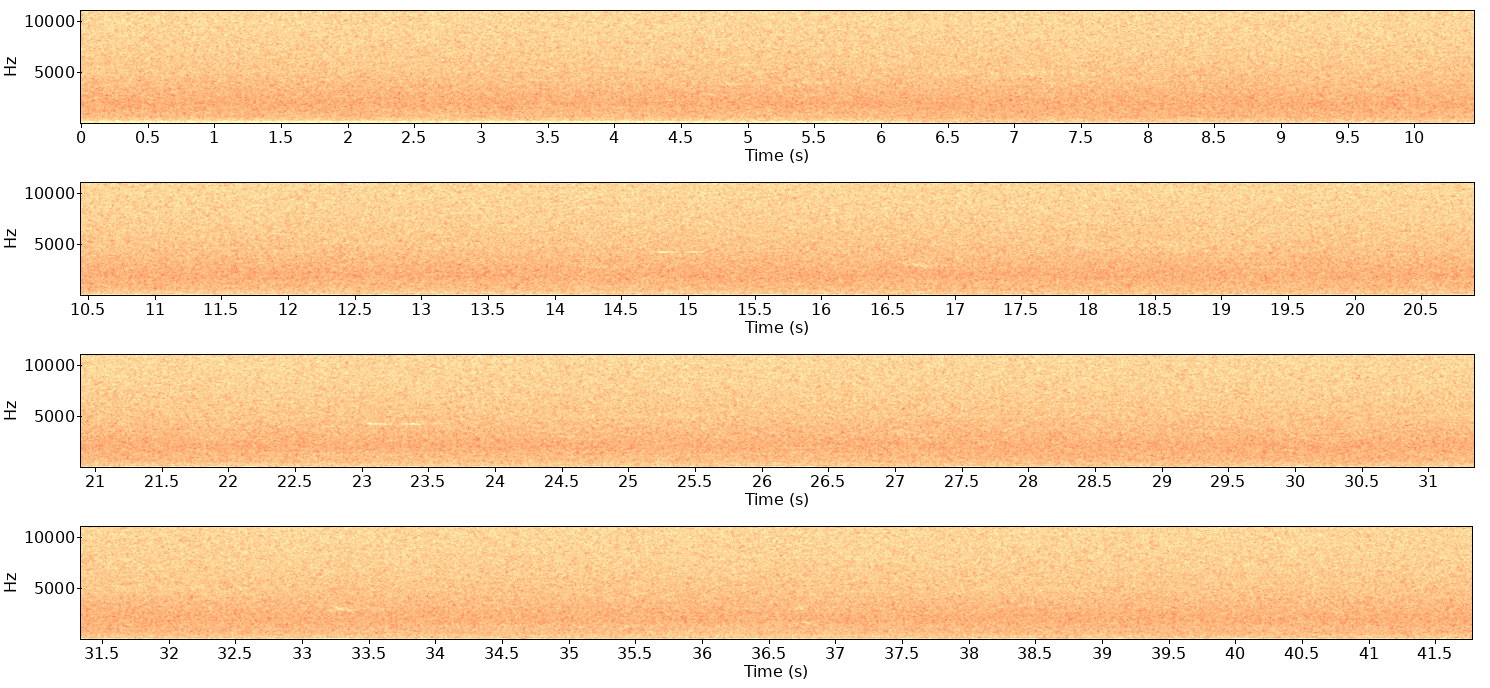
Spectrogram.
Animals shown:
Black-throated Green Warbler (Setophaga virens)

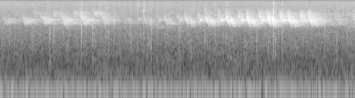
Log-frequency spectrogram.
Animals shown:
Red-eyed Vireo (Vireo olivaceus), Ovenbird (Seiurus aurocapilla)

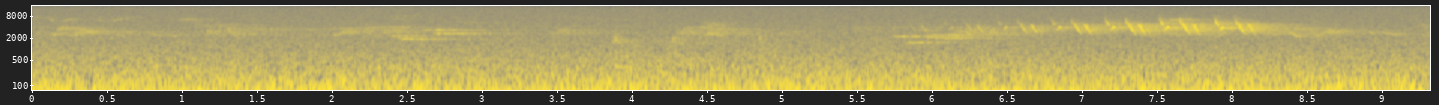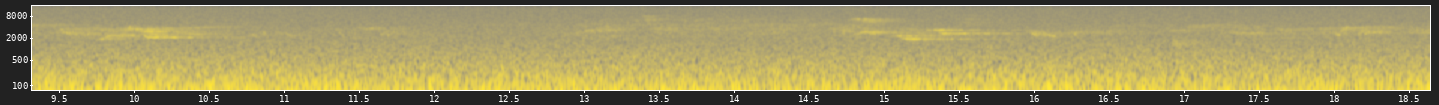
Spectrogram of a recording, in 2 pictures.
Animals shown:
Eastern Wood-Pewee (Contopus virens), Wood Thrush (Hylocichla mustelina), Black-and-white Warbler (Mniotilta varia), Red-eyed Vireo (Vireo olivaceus), Ovenbird (Seiurus aurocapilla)

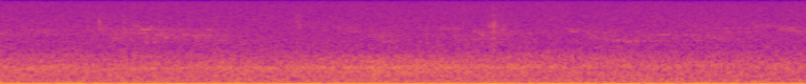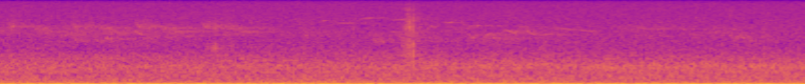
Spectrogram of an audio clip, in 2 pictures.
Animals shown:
Brown Creeper (Certhia americana), Ovenbird (Seiurus aurocapilla), Red-eyed Vireo (Vireo olivaceus)

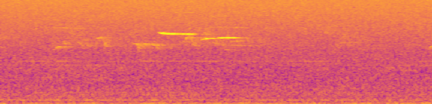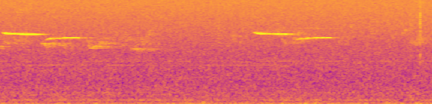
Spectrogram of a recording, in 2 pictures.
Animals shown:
Red-eyed Vireo (Vireo olivaceus), American Robin (Turdus migratorius), Black-capped Chickadee (Poecile atricapillus)

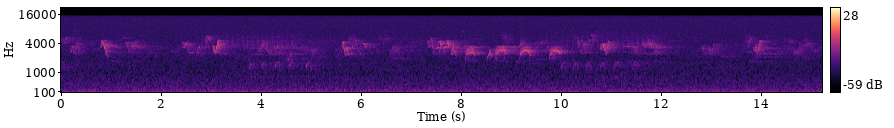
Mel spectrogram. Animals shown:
Blue Jay (Cyanocitta cristata), Red-eyed Vireo (Vireo olivaceus), Great Crested Flycatcher (Myiarchus crinitus), Chipping Sparrow (Spizella passerina), American Crow (Corvus brachyrhynchos)

